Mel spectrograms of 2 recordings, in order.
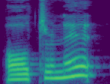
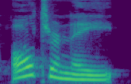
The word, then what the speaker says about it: alternate: is alternate and alternate alternate means an alternative the next option for example we have an alternate plan if this one doesn't work alternate a verb means to switch back and forth between two things I alternated between hope and despair try to say the difference with me alternate alternate the next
